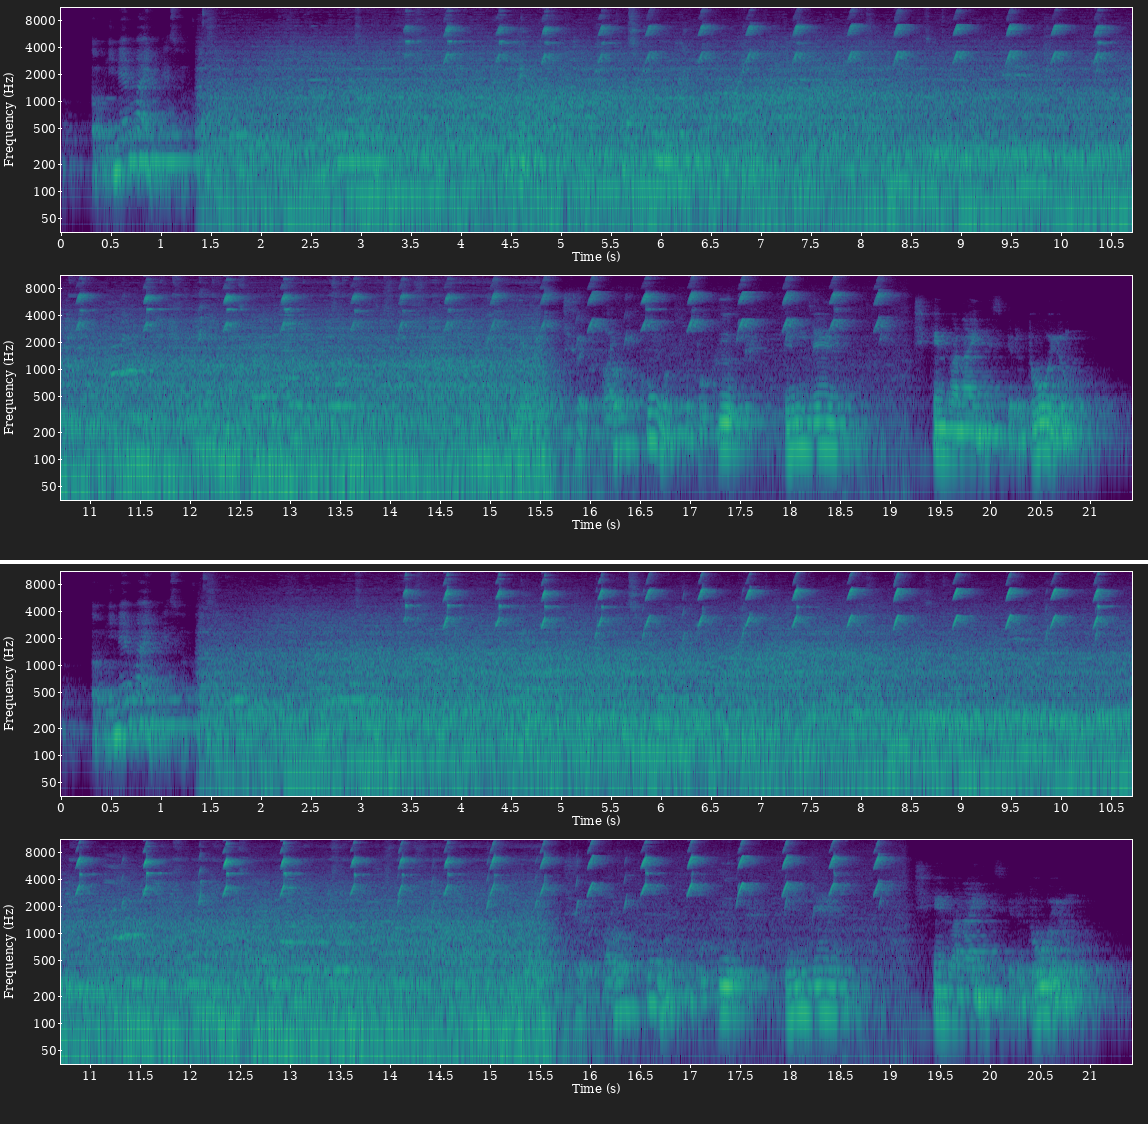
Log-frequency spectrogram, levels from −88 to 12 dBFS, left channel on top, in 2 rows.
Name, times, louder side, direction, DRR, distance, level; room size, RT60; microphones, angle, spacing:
voice 1, 0.3-8.8 11.6-14.9, left 1 dB, 10° left, -3 dB, 0.6 m, -40 dB
sound 1, 1.3-15.5, equal, 90° left, 1.1 m, -33 dB
Chirp tweet, 3.4-9.2 9.4-19.2, right 5 dB, 30° right, 0.4 m, -36 dB
voice 2, 8.2-8.6 9.4-10.0 15.2-18.6 19.2-20.8, left 2 dB, 50° left, 2 dB, 0.4 m, -34 dB
3.8 x 2.7 x 3.1 m, 1.1 s
head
